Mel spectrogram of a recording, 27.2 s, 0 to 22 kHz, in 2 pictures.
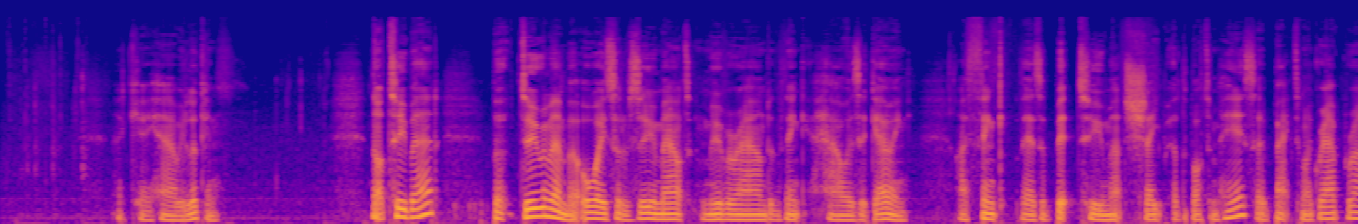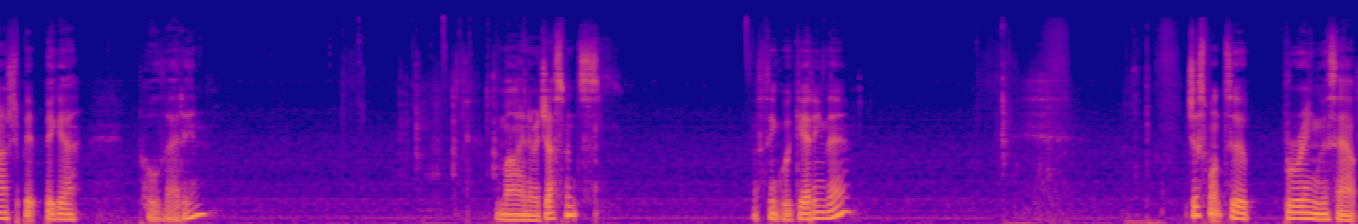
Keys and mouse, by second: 11.1-13.0 drag, 13.0 f, 14.1-17.2 drag, 17.2-25.6 middle drag, 24.9 f, 25.6-27.1 drag.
